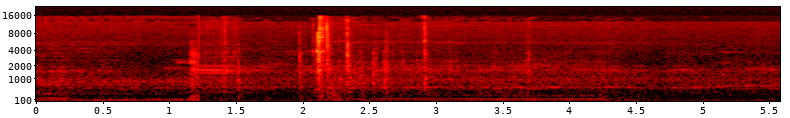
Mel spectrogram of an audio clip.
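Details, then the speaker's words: Car that stalls randomly while driving, at key on after cleaning the battery terminals and connections: a low, steady electric hum lasts about two seconds and then stops. This is the fuel pump priming normally; the car did not start on the first try. "Heard my fuel pump prime. Let's see if it starts."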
